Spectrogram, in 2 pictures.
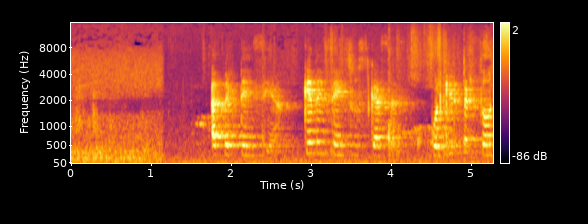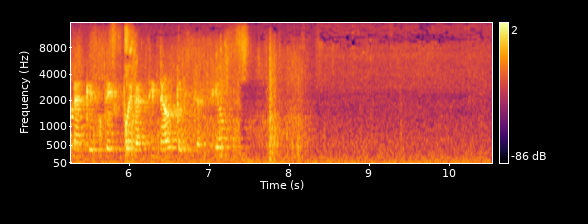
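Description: A man's strained, wordless cries and grunts in a run of short bursts, from about two seconds in to about eight seconds in, as he grapples with someone.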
